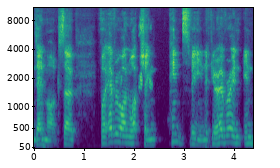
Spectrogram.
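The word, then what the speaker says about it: pindsvin: word for hedgehog so this is a pinspin pins veen yes okay because i i have seen as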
